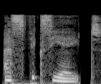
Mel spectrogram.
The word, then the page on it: asphyxiate: anglais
